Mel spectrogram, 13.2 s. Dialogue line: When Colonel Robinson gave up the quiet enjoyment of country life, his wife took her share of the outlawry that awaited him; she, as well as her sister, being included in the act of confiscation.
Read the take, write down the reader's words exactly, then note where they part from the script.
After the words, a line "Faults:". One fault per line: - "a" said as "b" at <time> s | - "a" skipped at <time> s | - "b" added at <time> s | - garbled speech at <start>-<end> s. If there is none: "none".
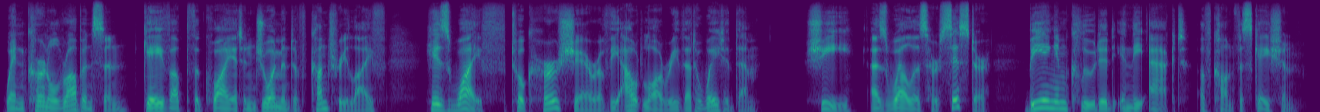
When Colonel Robinson gave up the quiet enjoyment of country life, his wife took her share of the outlawry that awaited them; she, as well as her sister, being included in the act of confiscation.
Faults:
- "him" said as "them" at 7.3 s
